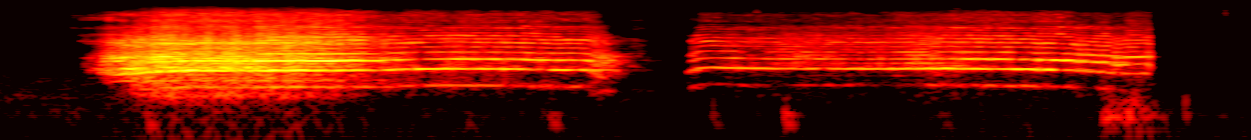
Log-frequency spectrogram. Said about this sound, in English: So is that someone just yelling? Yeah, that's someone just screaming. I'm sorry for the people who are listening, because that she's might hurt.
